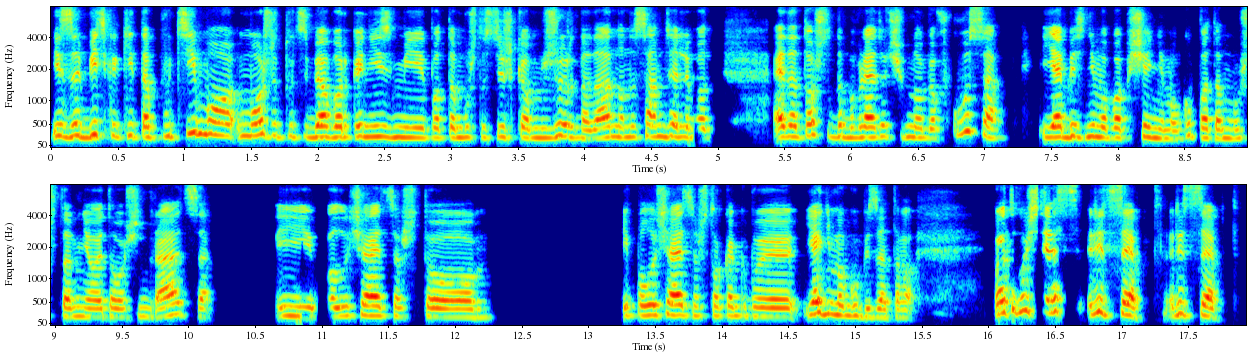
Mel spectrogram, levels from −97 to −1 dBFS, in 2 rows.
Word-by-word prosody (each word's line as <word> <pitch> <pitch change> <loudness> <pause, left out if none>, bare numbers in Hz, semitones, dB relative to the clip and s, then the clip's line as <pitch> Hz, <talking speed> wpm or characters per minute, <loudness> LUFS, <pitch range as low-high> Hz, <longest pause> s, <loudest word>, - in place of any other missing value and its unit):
и 250 - -1
забить 255 +3 +2
какие-то 245 -3 -2
пути 240 +7 -1
мо 270 -3 +2
может 250 -1 -1
у 235 - -8
тебя 230 +1 +3
в 225 - +1
организме, 225 -1 0
и - - -2
потому 210 +1 -3
что 220 0 -9
слишком 210 -1 -3
жирно, 220 -2 -1
да, 205 +3 +3
но 220 -1 -4
на 225 - -4
самом 230 0 0
деле 225 -3 -2
вот 205 -1 -5 0.4
это 230 +2 +4
то, 250 +3 0
что 245 -4 -6
добавляет 215 -1 +3
очень 230 -2 -6
много 205 -2 -4
вкуса. 215 - -2 0.2
И 220 - -11
я 225 0 +8
без 225 0 -1
него 230 -2 0
вообще 210 +2 0
не 200 - -2
могу, 185 +7 -7
потому 195 -3 -1
что 190 -1 -1
мне 185 -1 -3
это 180 +1 -1
очень 185 +2 -6
нравится. 195 -1 -1 0.5
И 200 -1 -3
получается, 205 0 +2
что 180 -2 +1 1.0
и - - -5
получается, 220 0 +3
что, 205 0 -6
как 205 0 -5
бы, 190 -1 +2
я 250 +2 +6
не 245 - -1
могу 215 -1 -1
без 180 -1 -4
этого. 170 -1 -5 0.6
Поэтому 270 +5 +2
щас 295 +4 +1
рецепт 235 -5 +4
рецепт. 220 -3 +1
215 Hz, 195 wpm, -23 LUFS, 200-235 Hz, 1.0 s, я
